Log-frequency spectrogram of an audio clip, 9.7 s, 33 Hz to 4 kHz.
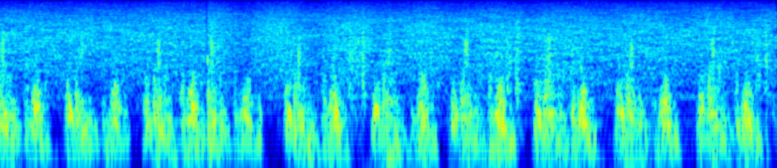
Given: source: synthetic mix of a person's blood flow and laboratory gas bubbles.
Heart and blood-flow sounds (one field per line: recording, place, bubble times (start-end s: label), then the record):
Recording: Doppler ultrasound of blood flow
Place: precordium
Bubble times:
2.57-2.66 s: bubbles
3.25-3.32 s: bubbles
From the record:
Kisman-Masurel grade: 111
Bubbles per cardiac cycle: 1 to 2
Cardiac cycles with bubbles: 1 to 10%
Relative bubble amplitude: barely perceptible (0.100 to 0.250)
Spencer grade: 1 (occasional bubble signal discernible with the cardiac motion signal, with majority of cardiac periods free of bubbles)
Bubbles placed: anywhere in the cardiac cycle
